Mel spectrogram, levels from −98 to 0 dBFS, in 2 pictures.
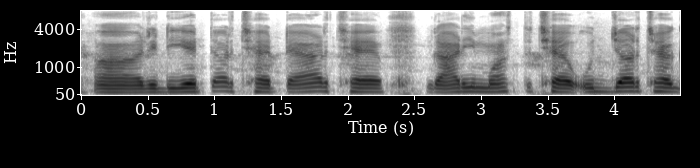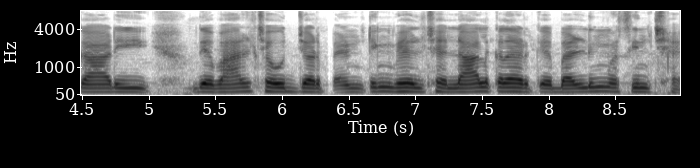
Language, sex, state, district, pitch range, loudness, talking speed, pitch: Maithili, male, Bihar, Samastipur, 130-145 Hz, -18 LUFS, 155 wpm, 135 Hz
